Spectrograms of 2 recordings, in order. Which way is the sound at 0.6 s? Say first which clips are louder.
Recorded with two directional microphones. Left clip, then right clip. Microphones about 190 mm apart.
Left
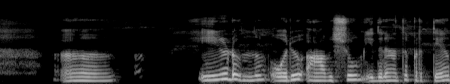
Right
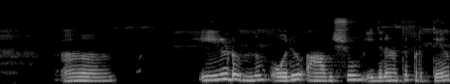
Left 7 dB; 25° left (ahead or behind).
